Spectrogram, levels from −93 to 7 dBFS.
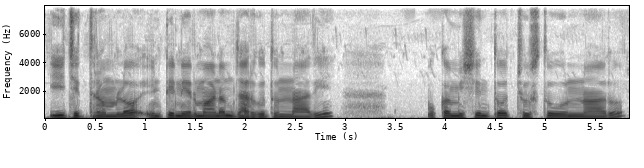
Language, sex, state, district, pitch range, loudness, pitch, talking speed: Telugu, male, Telangana, Mahabubabad, 115-140 Hz, -16 LUFS, 130 Hz, 105 wpm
